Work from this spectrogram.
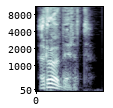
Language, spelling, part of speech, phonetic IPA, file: Russian, Роберт, proper noun, [ˈrobʲɪrt], Ru-Роберт.ogg
- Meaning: a male given name, Robert, from English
